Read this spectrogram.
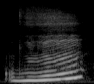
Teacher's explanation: So your top teeth are on your bottom lip. And when you say v, it kind of tickles, it tickles your bottom lip. It makes it move a lot. It makes it vibrate.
